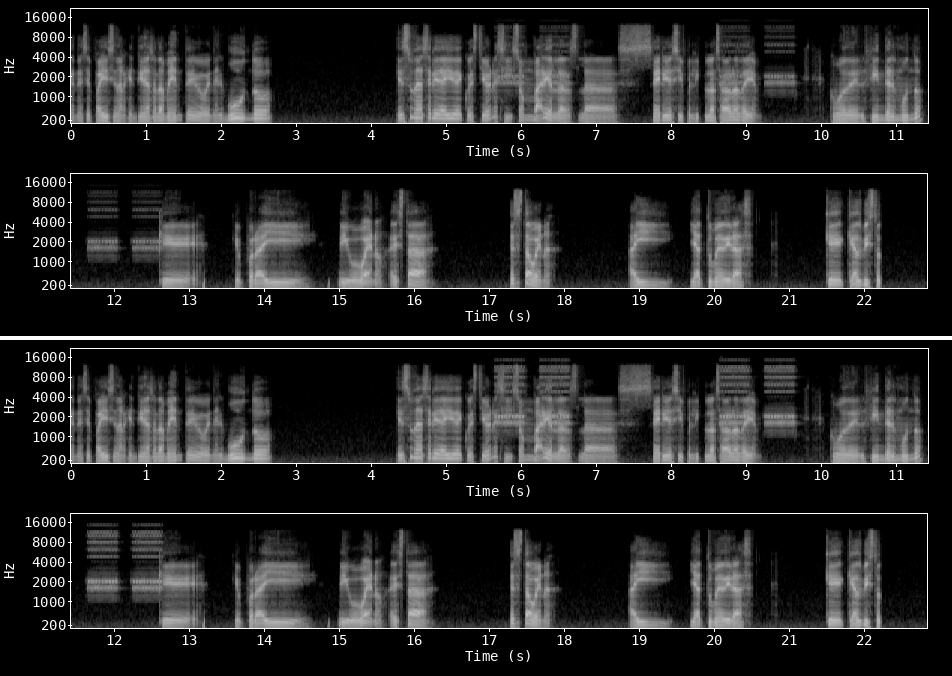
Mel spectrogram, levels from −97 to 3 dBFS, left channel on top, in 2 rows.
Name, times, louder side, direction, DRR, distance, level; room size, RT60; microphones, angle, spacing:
voice 1, 0.0-2.7 4.4-9.2 10.1-11.4 12.6-13.2 13.6-14.6 15.0-16.3 17.3-17.9 18.9-20.5 21.5-22.2, left 1 dB, 5° left, 2.0 m, -31 dB
sound 1, 5.6-6.7 8.6-9.7 11.6-12.7, right 9 dB, 80° right, 7.8 m, -41 dB
open air
head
